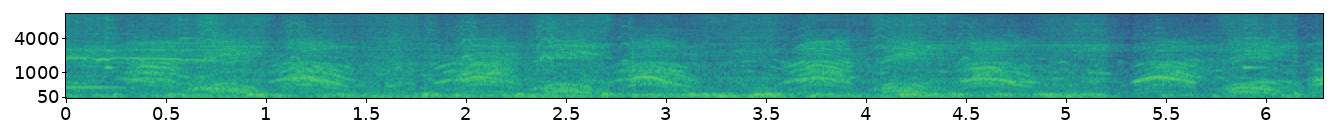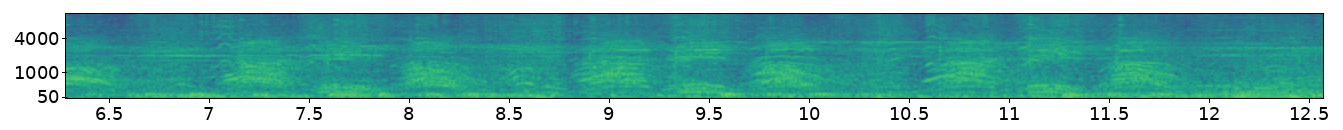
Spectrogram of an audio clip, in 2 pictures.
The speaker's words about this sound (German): Es wird lautstark gebuht. Anscheinend irgendeiner der AfD-Prominenz betritt die Stadthalle.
